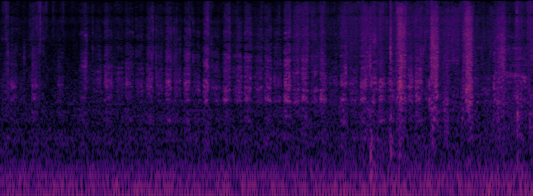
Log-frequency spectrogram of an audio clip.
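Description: A dog panting in short, quick breaths over a steady low hum.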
